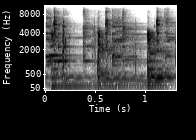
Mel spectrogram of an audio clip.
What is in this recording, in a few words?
building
